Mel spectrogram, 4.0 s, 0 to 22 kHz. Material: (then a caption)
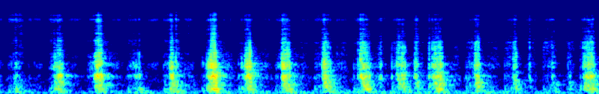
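Coated paper. A wooden stick scratches the coating off a scratch-art page of scratch-off coated paper, with a hand partly covering the page. About 13 short, dry, rasping strokes come in a loose, uneven rhythm, each a quiet, gritty scrape centered in the mids with a bright edge and no ring afterward.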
